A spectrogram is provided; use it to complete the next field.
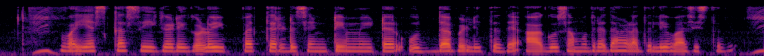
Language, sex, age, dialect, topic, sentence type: Kannada, female, 18-24, Mysore Kannada, agriculture, statement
